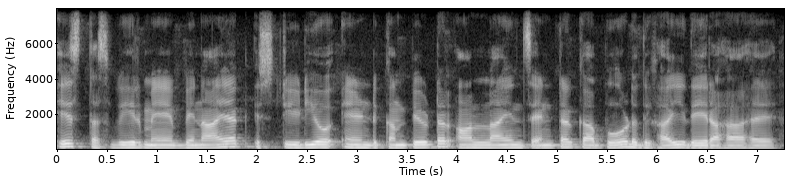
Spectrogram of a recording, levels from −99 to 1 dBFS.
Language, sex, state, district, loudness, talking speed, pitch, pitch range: Hindi, male, Uttar Pradesh, Lalitpur, -14 LUFS, 125 wpm, 130 Hz, 125-140 Hz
